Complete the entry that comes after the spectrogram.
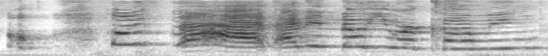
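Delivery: very high, gushing mock surprise; imitating fake laugh and delight. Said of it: "Becca does the fake laugh, like".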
